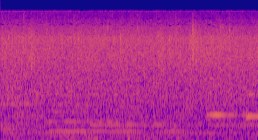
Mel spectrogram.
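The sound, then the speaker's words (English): Steady rain hisses without a break, a dense wash of falling water with faint tonal hums beneath it. There are no voices and no distinct drops stand out. “It's pouring rain.”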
